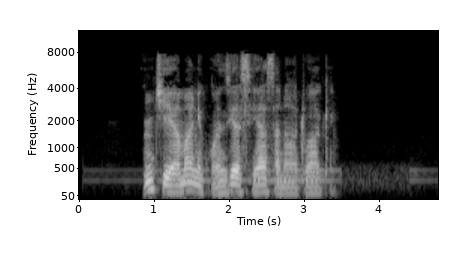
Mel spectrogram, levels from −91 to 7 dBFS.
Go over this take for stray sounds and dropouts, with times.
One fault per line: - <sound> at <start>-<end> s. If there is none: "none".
none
